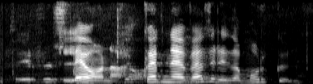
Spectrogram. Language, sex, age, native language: Icelandic, male, 11, Icelandic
